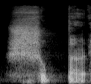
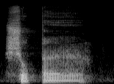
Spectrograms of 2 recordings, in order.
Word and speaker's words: Chopin: Chopin, ah, die, die, die, die Franzosen, im Französischen betont man ja immer das Ende des Wortes, nicht wie im Deutschen die Stammsilbe, die meistens am Anfang ist. Deshalb neigen wir dazu, Chopin zu sagen. Also wir, wir Schweizer sagen Chopin. Aber im Französischen äh, kommt die Betonung am Schluss, am Ende des Wortes. Deshalb sagen die Franzosen vielleicht Chopin.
